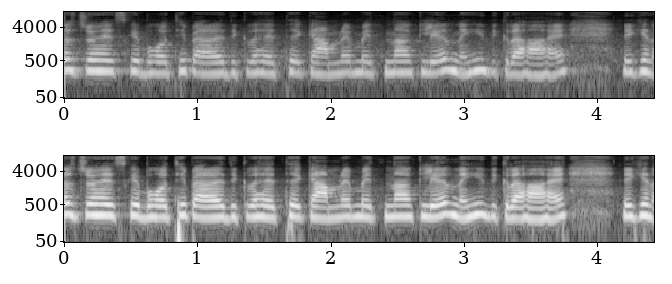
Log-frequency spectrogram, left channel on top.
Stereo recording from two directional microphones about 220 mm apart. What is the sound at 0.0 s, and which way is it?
A woman's voice, 30° right (ahead or behind).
